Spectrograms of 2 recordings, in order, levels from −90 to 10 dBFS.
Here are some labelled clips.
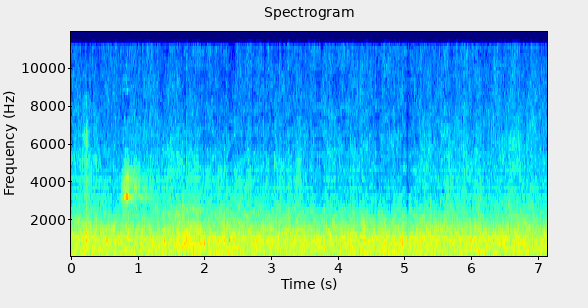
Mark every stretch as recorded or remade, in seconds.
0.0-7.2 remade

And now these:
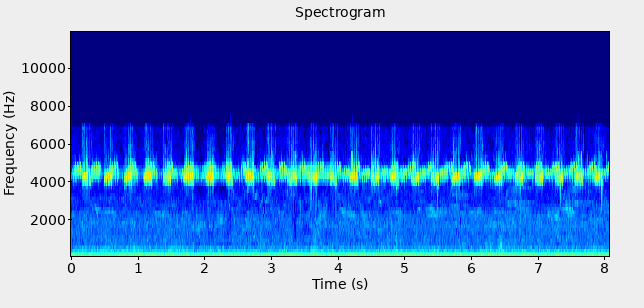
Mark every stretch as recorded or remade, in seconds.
0.0-1.8 recorded; 1.8-2.4 remade; 2.4-3.3 recorded; 3.3-3.9 remade; 3.9-8.1 recorded

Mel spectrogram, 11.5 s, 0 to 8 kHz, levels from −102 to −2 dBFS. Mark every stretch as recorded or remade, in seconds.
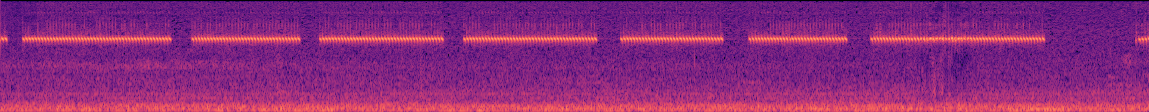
0.0-9.2 recorded; 9.2-9.7 remade; 9.7-11.5 recorded

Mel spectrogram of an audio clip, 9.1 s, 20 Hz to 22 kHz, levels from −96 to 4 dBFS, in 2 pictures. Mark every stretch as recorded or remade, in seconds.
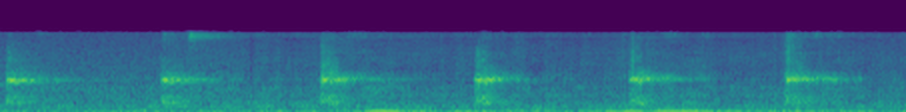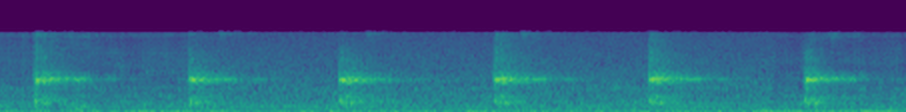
0.0-1.2 recorded; 1.2-5.5 remade; 5.5-8.4 recorded; 8.4-9.1 remade

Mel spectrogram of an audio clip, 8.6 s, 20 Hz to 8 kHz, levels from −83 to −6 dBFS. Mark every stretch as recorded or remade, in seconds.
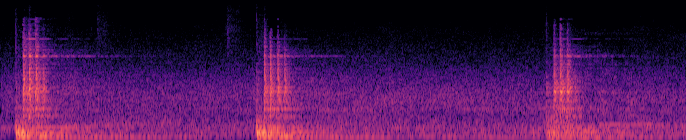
0.0-7.3 recorded; 7.3-7.9 remade; 7.9-8.6 recorded

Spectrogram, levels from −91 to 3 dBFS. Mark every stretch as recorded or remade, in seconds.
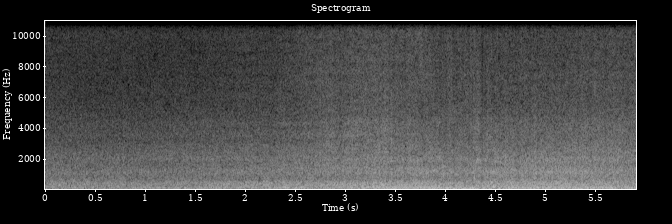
0.0-3.7 recorded; 3.7-4.5 remade; 4.5-5.9 recorded

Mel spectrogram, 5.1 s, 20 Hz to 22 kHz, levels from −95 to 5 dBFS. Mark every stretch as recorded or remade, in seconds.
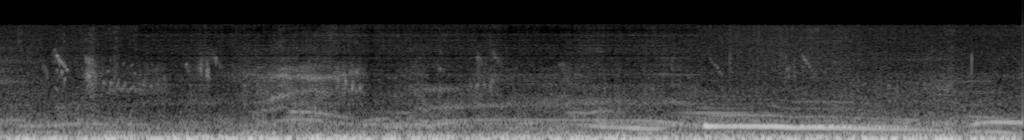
0.0-0.7 recorded; 0.7-3.5 remade; 3.5-5.1 recorded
